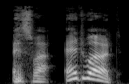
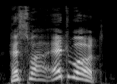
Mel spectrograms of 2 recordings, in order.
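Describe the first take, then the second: First: Loud jester voice pointing the finger; jester's accusing call. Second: High, loud accusation; accusing cry. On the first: Jester accuses the taster, loud and pointed. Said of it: "rief der Hofnarr". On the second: The court blames Edward, loud and accusing. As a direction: everyone points the finger at once. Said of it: "sagten sie alle". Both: Acted.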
